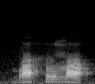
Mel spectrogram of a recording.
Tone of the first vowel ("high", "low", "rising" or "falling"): low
